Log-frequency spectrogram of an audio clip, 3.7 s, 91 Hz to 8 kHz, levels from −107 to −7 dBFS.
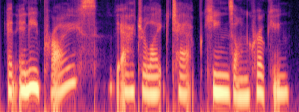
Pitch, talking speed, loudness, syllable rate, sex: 210 Hz, 160 wpm, -16 LUFS, 4.2 syllables/s, female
